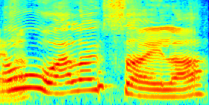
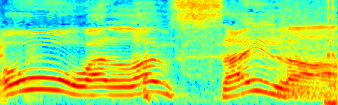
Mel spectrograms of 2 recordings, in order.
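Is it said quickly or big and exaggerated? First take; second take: quickly; big. First: It is said quickly and lightly. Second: It is said big and exaggerated.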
